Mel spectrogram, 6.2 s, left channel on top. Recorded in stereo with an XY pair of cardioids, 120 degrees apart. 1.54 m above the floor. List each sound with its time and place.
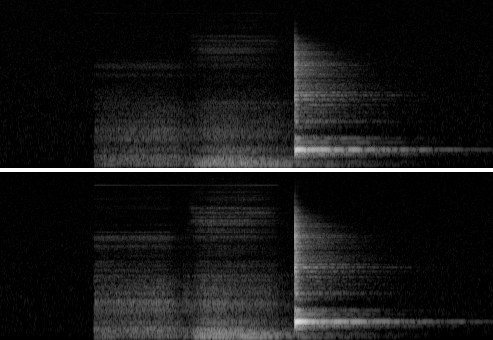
1.2 s snoring: 60° right, 2.5 m
3.7 s a cowbell: 50° right, 0.6 m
